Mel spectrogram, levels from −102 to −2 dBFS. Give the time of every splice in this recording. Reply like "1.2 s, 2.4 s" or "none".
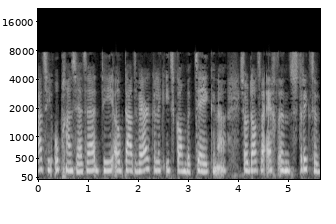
4.0 s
